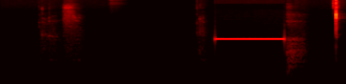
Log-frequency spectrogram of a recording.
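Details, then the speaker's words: Adult sneezes once during a live-streamed trading session: a short, breathy sneeze followed by a steady electronic alert beep and a brief noisy burst. "excuse me I sneezed I didn't hear it I did a I didn't even hear it because I was sneezing"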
